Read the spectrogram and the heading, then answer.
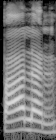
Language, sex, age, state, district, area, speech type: Hindi, male, 30-45, Uttar Pradesh, Sonbhadra, rural, read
